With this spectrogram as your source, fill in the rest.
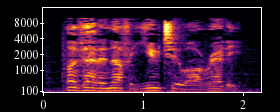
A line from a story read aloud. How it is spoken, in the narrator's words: Ace spat in disgust, and the fear was back in his eyes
